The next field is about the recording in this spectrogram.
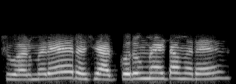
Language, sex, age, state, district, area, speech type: Goan Konkani, female, 18-30, Goa, Canacona, rural, conversation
